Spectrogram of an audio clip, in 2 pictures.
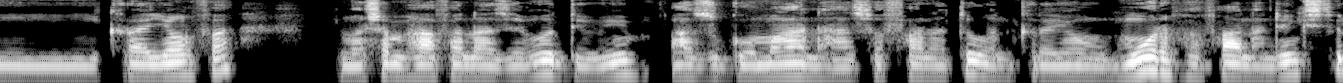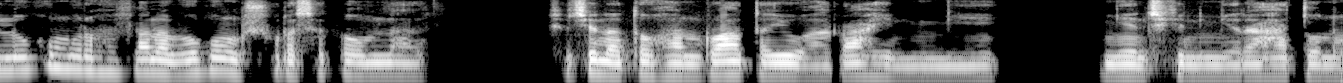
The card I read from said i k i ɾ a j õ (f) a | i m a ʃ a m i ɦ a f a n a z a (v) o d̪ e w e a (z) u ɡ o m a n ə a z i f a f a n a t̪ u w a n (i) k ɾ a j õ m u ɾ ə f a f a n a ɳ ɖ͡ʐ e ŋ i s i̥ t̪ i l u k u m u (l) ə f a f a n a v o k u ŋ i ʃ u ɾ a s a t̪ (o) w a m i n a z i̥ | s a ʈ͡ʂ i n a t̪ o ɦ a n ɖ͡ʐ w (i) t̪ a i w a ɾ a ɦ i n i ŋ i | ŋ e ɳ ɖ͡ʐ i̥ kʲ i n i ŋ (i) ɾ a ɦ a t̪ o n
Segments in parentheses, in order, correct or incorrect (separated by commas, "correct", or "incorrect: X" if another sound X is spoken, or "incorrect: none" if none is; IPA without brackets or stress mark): correct, correct, correct, correct, incorrect: ɾ, correct, incorrect: a, correct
